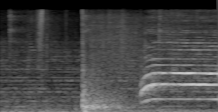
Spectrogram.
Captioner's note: axe hitting wood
